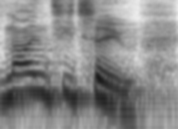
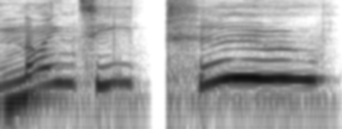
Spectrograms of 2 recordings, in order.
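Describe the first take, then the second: First: It is said firmly and confidently. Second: It is said hesitantly, like a question. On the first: The speaker is certain of the number. The speaker calls it right. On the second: The speaker is not certain of the number. The speaker calls it wrong.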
